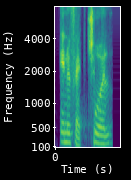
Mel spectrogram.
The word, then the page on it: ineffectual: Indian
